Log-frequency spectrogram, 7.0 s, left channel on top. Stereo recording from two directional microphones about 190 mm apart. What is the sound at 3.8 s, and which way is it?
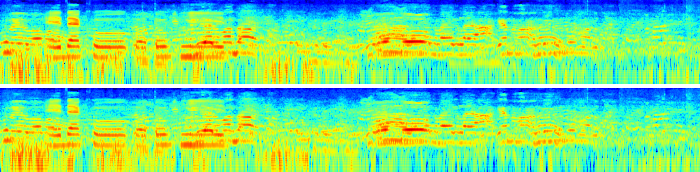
Speech, 25° right (ahead or behind).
